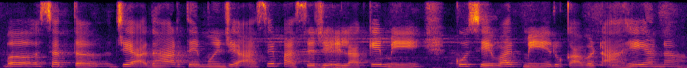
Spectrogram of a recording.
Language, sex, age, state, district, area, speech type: Sindhi, female, 30-45, Uttar Pradesh, Lucknow, urban, read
